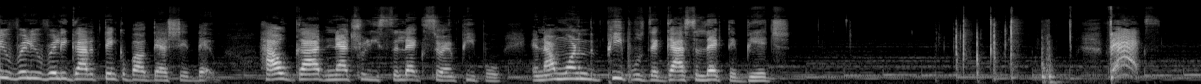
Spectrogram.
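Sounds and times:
soft background music: 0.0s - 12.0s
plastic bottle clicks and crinkles: 9.3s - 10.8s.

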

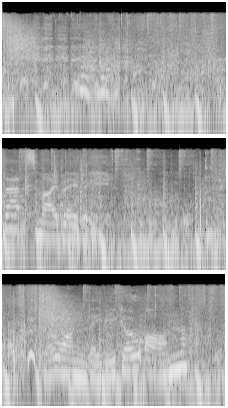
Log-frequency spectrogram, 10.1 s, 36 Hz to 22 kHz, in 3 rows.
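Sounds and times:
whip crack: 0.0s - 0.6s, 6.8s - 7.7s.

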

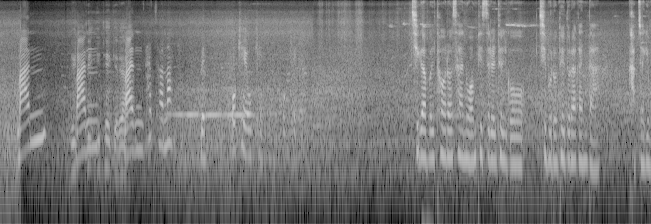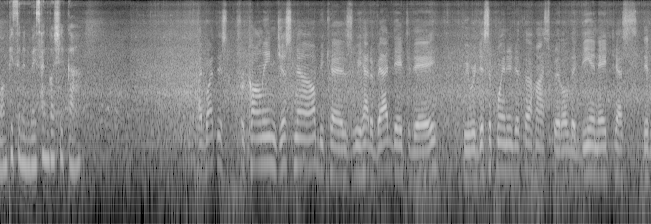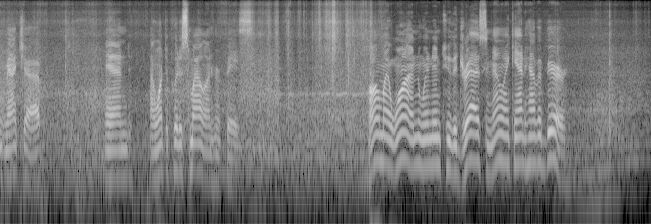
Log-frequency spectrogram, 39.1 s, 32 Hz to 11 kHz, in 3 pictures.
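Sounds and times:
passing vehicles: 0.0s - 39.0s
street traffic hiss: 0.0s - 39.0s
faint steady high tone: 1.7s - 6.3s.

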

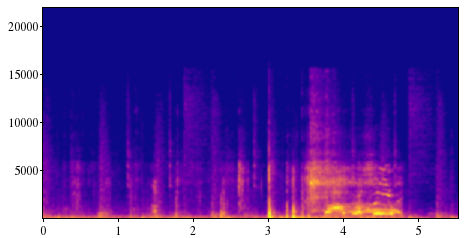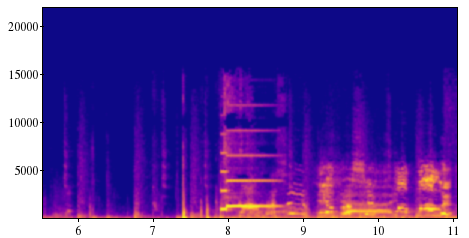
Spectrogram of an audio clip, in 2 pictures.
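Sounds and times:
football kicked thud: 3.0s - 3.6s, 7.3s - 7.9s
musical sound effect: 7.9s - 9.2s.

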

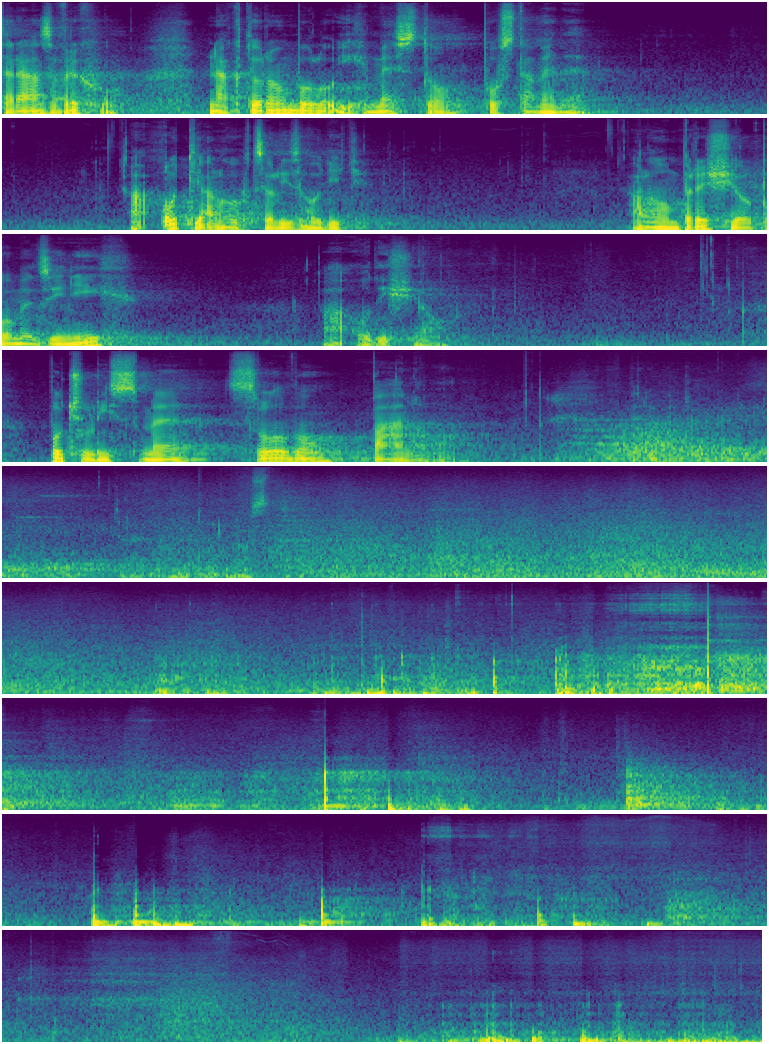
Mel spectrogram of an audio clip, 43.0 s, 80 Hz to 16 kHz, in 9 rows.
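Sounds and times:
people sitting on wooden seats: 17.7s - 33.9s.

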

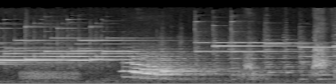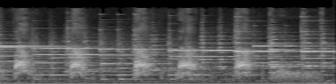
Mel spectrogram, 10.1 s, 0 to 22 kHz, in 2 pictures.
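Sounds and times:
music with held ringing tones: 0.0s - 10.0s
dog barking: 3.7s - 4.0s, 4.7s - 6.5s, 7.1s - 9.0s.

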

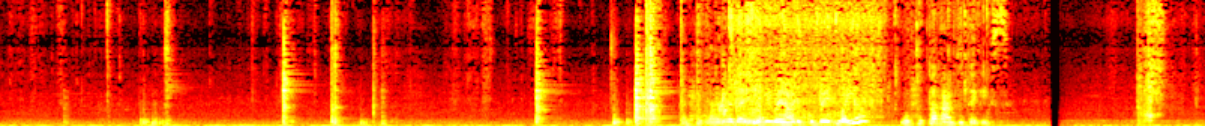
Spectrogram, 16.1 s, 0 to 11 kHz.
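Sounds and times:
kitchenware knocks and clinks: 8.2s - 9.2s.

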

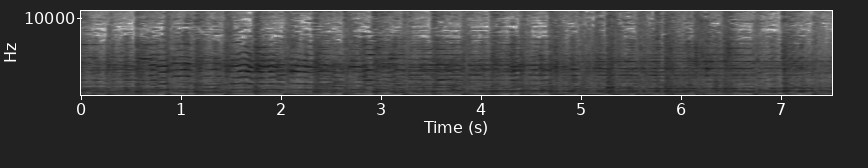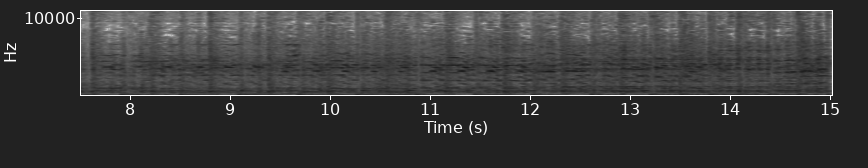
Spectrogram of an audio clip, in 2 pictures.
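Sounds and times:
electric guitar: 0.0s - 15.0s
steady beat: 0.0s - 15.0s
upright bass: 0.0s - 15.0s.

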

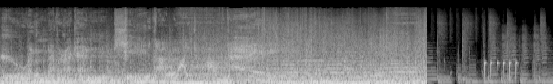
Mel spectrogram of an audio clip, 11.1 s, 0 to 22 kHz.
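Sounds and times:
dramatic film music: 0.0s - 11.0s.

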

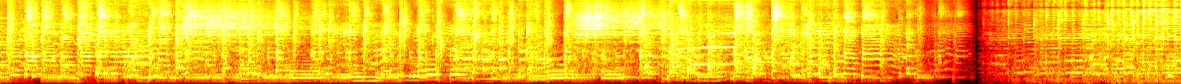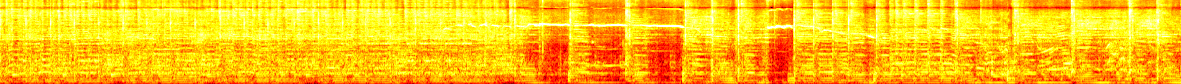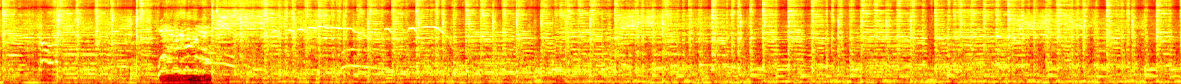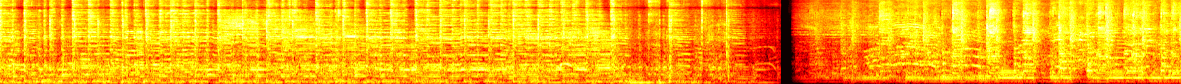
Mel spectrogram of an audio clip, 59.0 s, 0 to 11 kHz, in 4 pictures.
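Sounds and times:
electric bass: 0.0s - 11.7s, 12.3s - 31.6s, 32.2s - 59.0s
congas: 0.0s - 31.5s, 32.2s - 59.0s
funk band playing: 0.0s - 59.0s.

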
